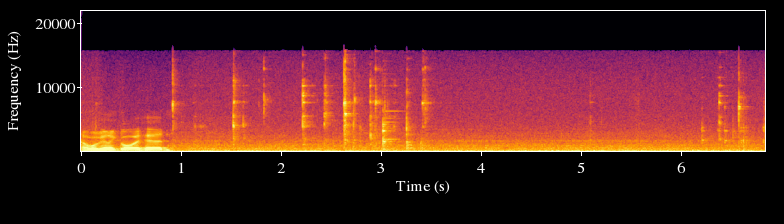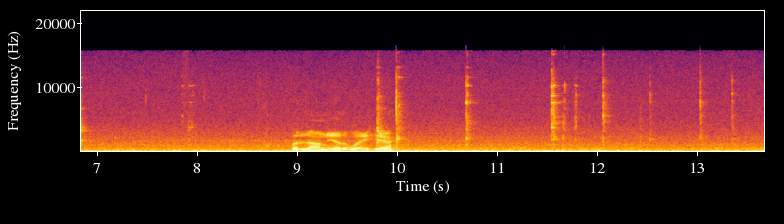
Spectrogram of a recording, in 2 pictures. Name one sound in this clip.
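Metal parts clink and click as a tool is handled.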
